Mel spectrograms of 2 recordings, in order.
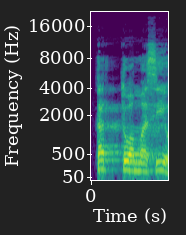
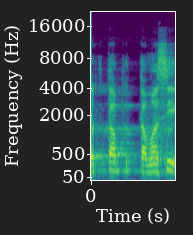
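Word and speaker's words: तत्त्वमसि: बंगालियों में आ, जो कंजंग कॉन्सेंट होता है जोड़ाक्षर वो ठीक से उच्चारण नहीं कर सकते जैसे आ, आत्मा होगा तो आत्मा को अत्ता कहेंगे तत्वमसी होगा तो तप तमसी कहेंगे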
